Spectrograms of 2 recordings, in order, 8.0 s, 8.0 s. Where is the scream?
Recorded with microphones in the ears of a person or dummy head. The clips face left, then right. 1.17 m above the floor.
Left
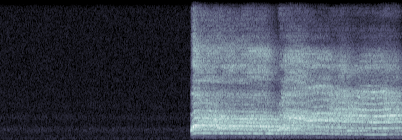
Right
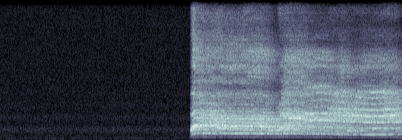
15° right (ahead or behind), 2.5 m.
